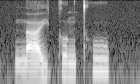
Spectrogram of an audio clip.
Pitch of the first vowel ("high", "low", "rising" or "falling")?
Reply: rising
